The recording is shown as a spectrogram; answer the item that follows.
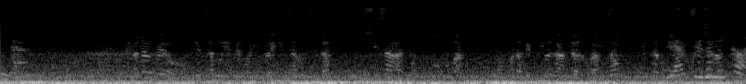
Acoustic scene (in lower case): car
